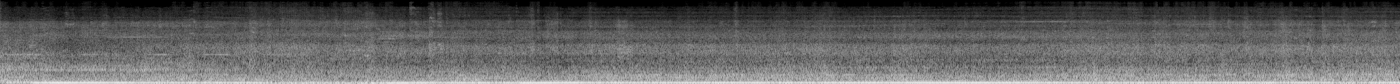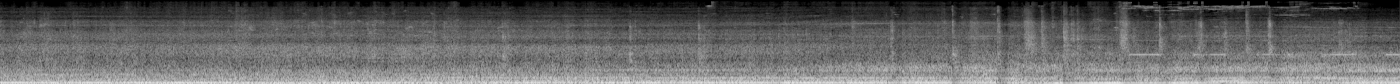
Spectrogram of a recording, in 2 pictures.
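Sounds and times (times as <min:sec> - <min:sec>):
bulldozer diesel engine running: 0:00.0 - 0:28.0
sharp metallic clicks and knocks: 0:11.5 - 0:27.6.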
